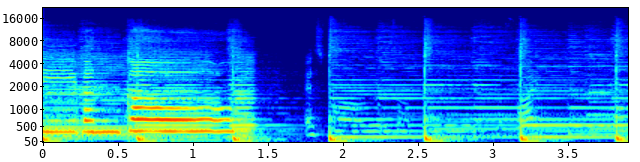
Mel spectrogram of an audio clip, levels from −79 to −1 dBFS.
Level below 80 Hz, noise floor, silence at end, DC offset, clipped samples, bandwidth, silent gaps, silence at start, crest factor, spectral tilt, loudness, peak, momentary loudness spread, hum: -42 dBFS; -42 dBFS; 0 s; under 0.1%; under 0.1%; 16 kHz; none; 0 s; 18 dB; -6 dB/octave; -21 LUFS; -4 dBFS; 20 LU; none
